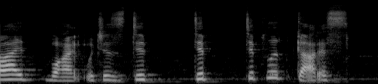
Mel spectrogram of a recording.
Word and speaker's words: Diplodocus: Unless you say Diplodocus, because that is fucking wrong. It's Diplodocus. Thank you. I will say it how I want, which is Diplodocus. Diplodocus.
